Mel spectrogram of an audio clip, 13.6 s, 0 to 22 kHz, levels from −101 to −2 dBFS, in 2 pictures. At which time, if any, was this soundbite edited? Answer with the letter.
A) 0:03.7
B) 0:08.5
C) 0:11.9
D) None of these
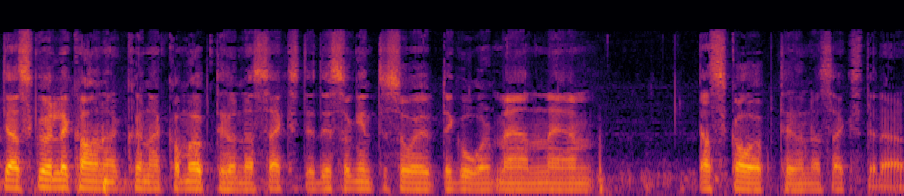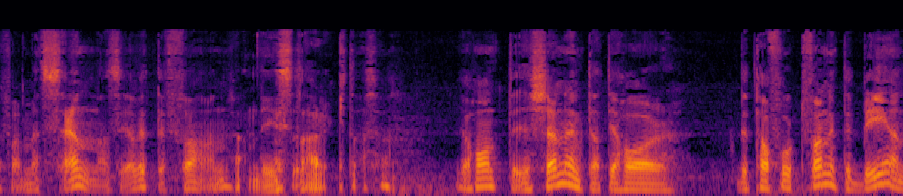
A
